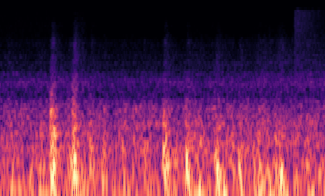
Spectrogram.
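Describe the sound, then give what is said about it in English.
A train rolls steadily along its rails past a marina, a deep continuous rumble broken by irregular clacks of the wheels passing over track joints. No voices are heard. “The train passes a marina filled with white boats that are gently bobbing up and down with the small waves.”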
